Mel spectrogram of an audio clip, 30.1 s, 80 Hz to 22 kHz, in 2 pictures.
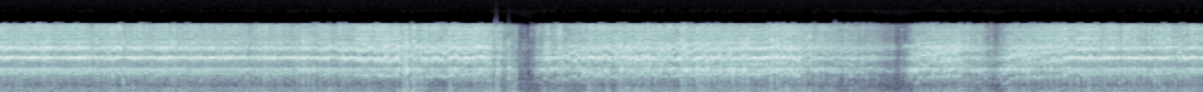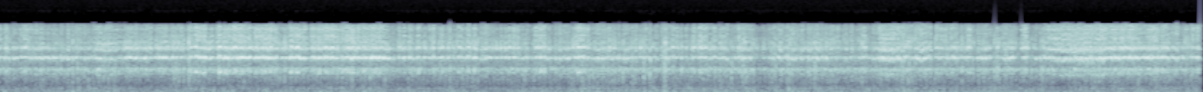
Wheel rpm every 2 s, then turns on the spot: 230, 230, 220, 130, 190, 60, 130, 230, 230, 230, 240, 240, 230, 230, 230.
none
